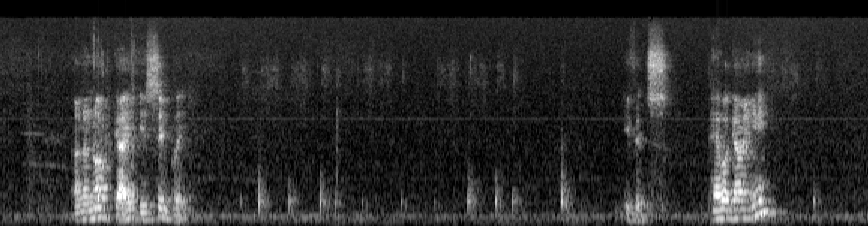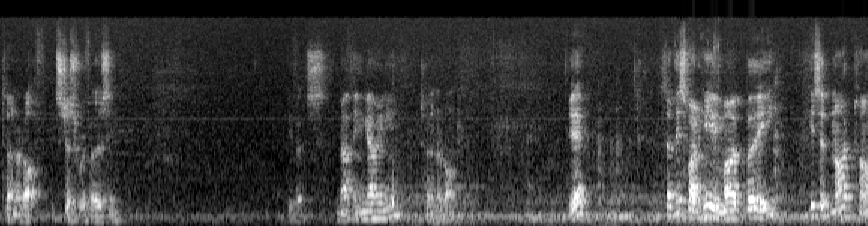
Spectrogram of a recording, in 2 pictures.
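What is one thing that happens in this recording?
A middle-aged man speaks calmly and clearly in a room, pausing between phrases.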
